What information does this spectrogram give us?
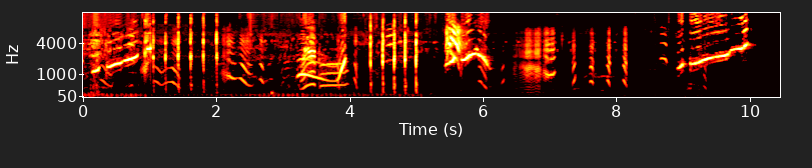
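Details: Green parrot talking after a person says mitthu. It gives rising whistled glides, a string of clicks and talk-like harmonic syllables, and ends with a long upward sweep.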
